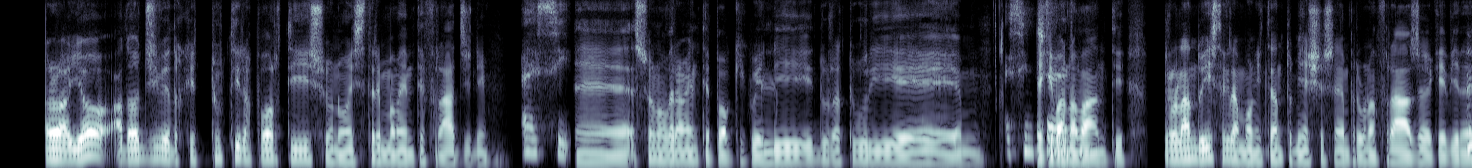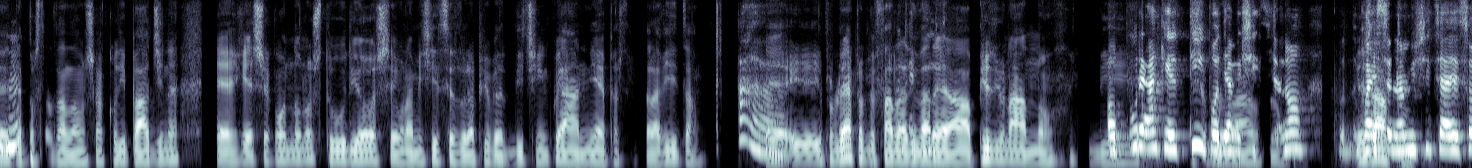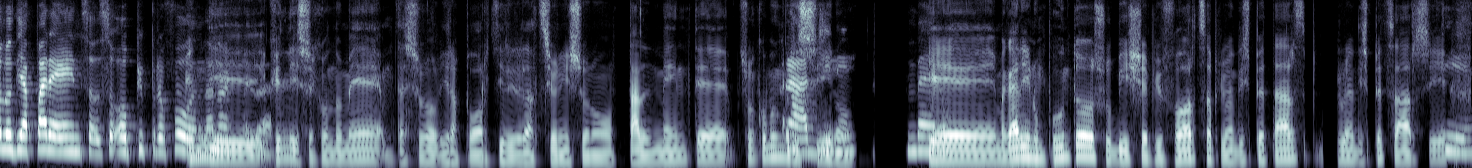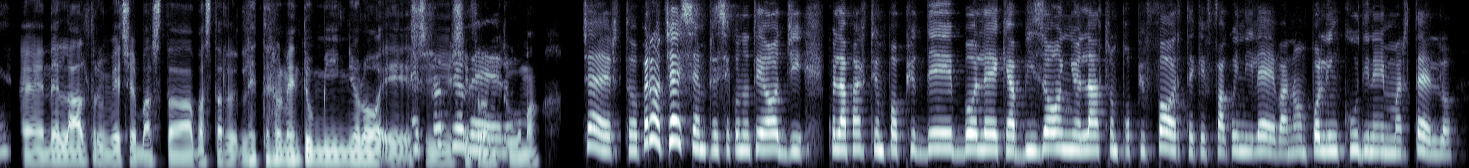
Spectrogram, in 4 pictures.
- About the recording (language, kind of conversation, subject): Italian, podcast, Come puoi riparare la fiducia dopo un errore?
- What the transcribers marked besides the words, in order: in English: "scrollando"; other background noise; chuckle; "sopravvivenza" said as "sopravvanzo"; laughing while speaking: "letteralmente"; "proprio" said as "propio"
